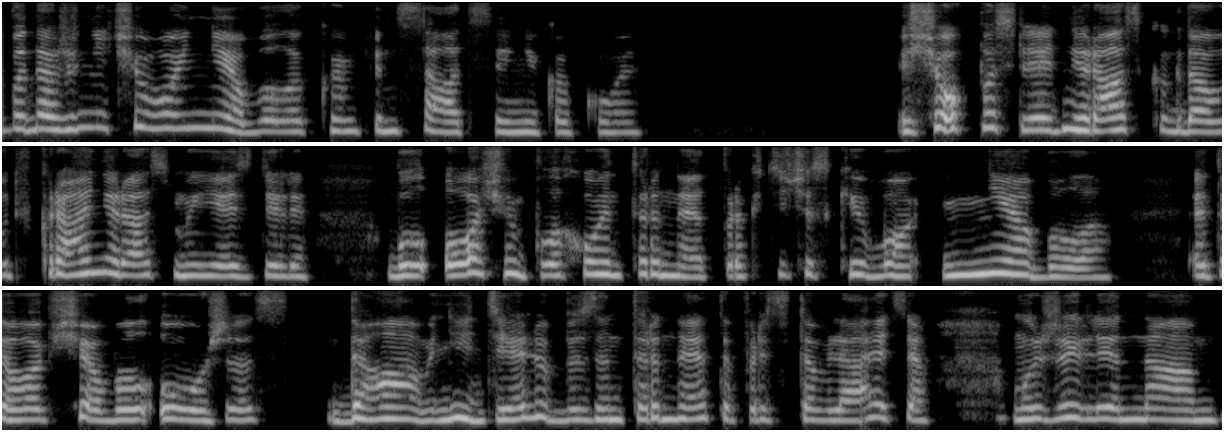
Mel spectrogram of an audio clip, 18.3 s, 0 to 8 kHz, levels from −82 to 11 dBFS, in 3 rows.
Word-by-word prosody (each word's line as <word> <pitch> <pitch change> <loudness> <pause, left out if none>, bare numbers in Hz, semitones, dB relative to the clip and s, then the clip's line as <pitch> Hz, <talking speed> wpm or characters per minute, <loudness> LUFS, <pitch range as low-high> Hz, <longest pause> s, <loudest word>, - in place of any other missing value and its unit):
бы 290 +2 0
даже 275 0 +2
ничего 310 0 -4
и 300 - -4
не 300 -6 0
было, 230 +2 -5
компенсации 235 -1 -5
никакой. 215 0 -7 1.3
Ещё 230 +6 +5
в 300 - -21
последний 270 -4 +2
раз, 260 +3 +3
когда 235 -3 -1
вот 225 0 -6
в - - -21
крайний 275 +2 +2
раз 240 0 -2
мы 230 0 0
ездили, 220 0 -3 0.4
был 225 +1 +2
очень 270 +2 +3
плохой 240 +4 +1
интернет, 230 -5 -1
практически 245 +3 -7
его 225 -2 0
не 255 +3 +5
было. 195 -1 -3 0.4
Это 225 -1 +1
вообще 230 +4 0
был 220 +2 +2
ужас 225 -1 -1 0.2
Да! 245 +4 +4
В 205 - -4
неделю 230 +3 +3
без 220 +2 -3
интернета, 245 +2 0
представляете? 225 +2 -3 0.4
Мы 235 +2 +2
жили 250 0 +1
на, 230 -1 +1
235 Hz, 130 wpm, -23 LUFS, 220-260 Hz, 1.3 s, Ещё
